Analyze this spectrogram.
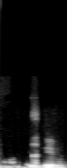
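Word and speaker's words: عليهم: Alaihim. Kenapa him? Karena sebelumnya ya mati.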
